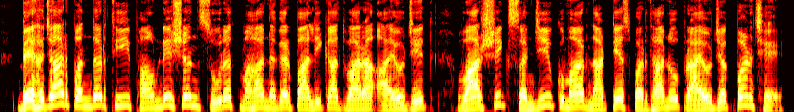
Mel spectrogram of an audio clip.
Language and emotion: Gujarati, neutral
